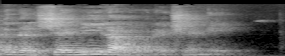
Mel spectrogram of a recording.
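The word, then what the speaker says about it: שני: 2, 둘이다 이런데 두 번째 할 때는 쉐니라고 그래요.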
